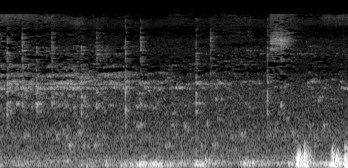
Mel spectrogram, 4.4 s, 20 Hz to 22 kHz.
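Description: A series of faint clicks from the Yamaha NMAX 2020's handlebar select button, pressed over and over to step the dashboard clock's hour forward.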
